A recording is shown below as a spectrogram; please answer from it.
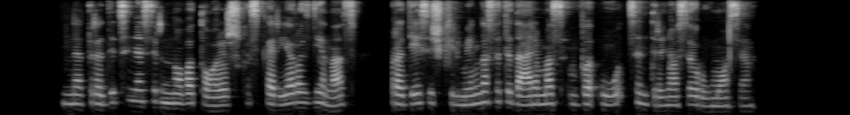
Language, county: Lithuanian, Kaunas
